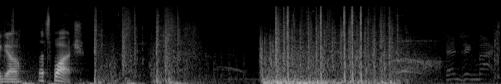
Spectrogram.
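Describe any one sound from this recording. Gunfire from a video game rattles in rapid bursts.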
